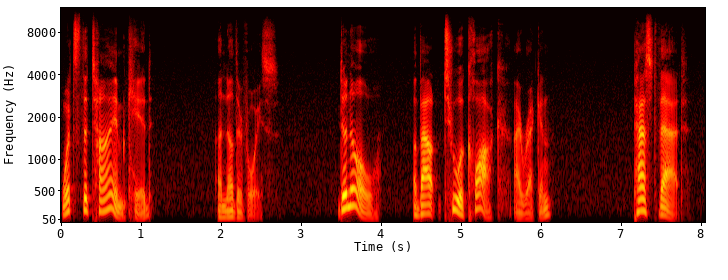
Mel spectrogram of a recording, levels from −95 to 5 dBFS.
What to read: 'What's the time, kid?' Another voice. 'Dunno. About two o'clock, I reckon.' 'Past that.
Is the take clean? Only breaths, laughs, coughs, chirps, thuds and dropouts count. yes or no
yes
